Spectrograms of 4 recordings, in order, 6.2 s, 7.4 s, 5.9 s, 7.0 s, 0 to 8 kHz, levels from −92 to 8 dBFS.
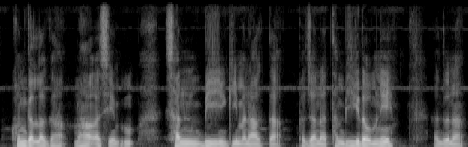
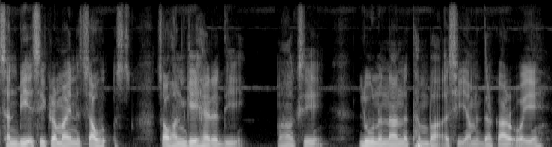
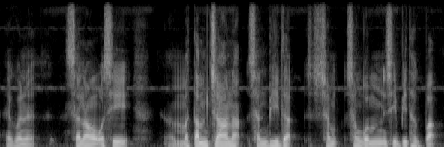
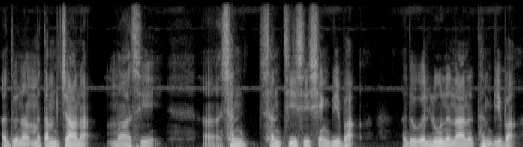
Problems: none marked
